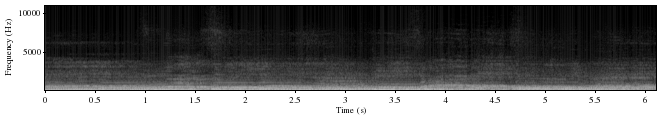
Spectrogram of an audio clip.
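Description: Church choir singing a gospel anthem, the voices holding sustained chords that change about four seconds in.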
